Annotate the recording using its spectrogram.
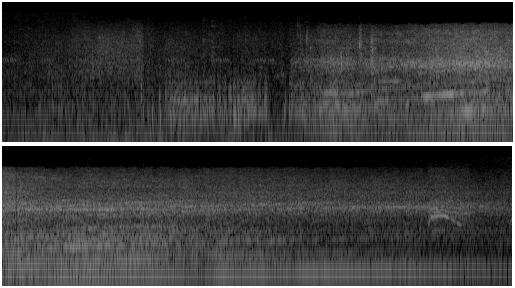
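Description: Taxi cab's engine revving up and pulling away, its pitch climbing as it accelerates, loudest about halfway through and then easing off gradually.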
